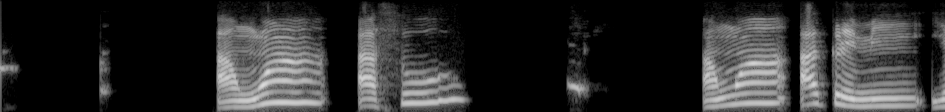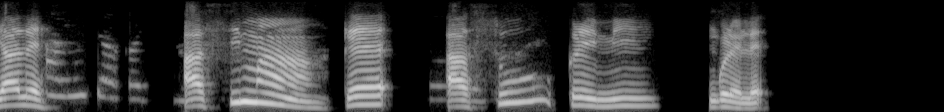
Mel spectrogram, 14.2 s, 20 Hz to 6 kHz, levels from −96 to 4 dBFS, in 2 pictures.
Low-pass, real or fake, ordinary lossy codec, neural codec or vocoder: 5.4 kHz; real; Opus, 32 kbps; none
